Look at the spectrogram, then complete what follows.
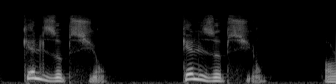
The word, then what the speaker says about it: quelles options: Option is starting with a vowel, you should make the liaison between the two. Quelles options?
